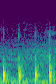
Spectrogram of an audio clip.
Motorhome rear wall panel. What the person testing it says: see it's quite solid there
